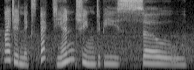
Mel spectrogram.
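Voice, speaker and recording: A woman voicing a calm, gracious young woman alchemist in a game, speaking gently and reflectively. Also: fairly high pitch, takes it slowly, slight background noise. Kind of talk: game voice acting. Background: game music.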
